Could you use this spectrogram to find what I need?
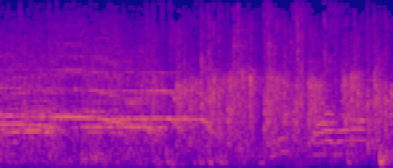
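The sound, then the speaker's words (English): An audience at a live show applauds and cheers a performer, producing loud, continuous clapping and cheering with a voice speaking over it. “make some noise for Tay Lu, ladies and gentlemen”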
